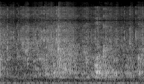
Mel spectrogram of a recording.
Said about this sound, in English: You take a bowl of water and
